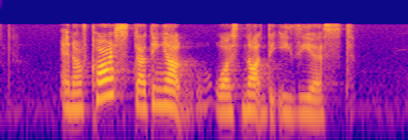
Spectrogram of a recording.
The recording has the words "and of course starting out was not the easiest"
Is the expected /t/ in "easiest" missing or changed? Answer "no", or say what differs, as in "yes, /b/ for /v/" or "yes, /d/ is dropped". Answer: no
